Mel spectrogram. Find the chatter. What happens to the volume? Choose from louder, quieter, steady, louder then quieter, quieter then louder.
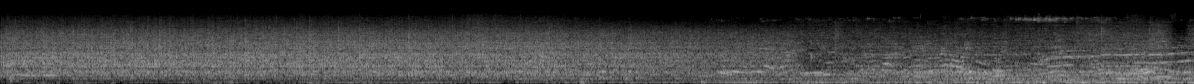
louder.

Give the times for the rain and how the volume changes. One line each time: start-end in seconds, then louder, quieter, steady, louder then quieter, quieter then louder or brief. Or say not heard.
0.0-11.9 quieter.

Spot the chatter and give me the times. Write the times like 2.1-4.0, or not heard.
0.0-11.9.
